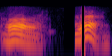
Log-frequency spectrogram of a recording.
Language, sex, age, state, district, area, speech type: Assamese, male, 45-60, Assam, Kamrup Metropolitan, urban, conversation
